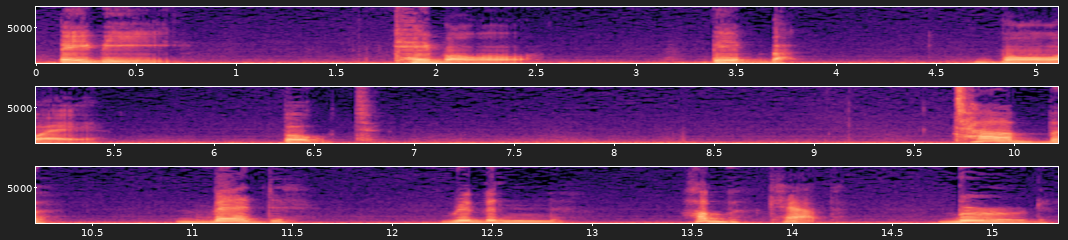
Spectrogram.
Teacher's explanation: Play this on the springing away from contact, not by pressing the lips together. You'll feel a gentle voiced pulsation on the lips like a delicate, crisp tap. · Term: drumbeat staccato consonant, drum beat B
